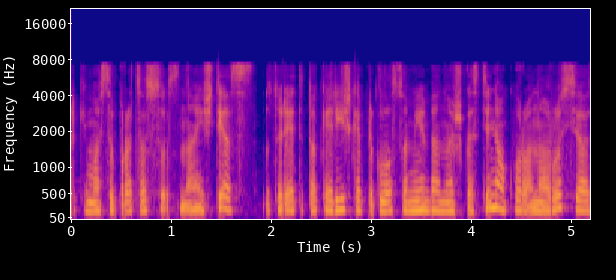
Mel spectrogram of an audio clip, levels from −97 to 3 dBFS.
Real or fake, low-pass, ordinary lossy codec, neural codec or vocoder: real; 7.2 kHz; AAC, 48 kbps; none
